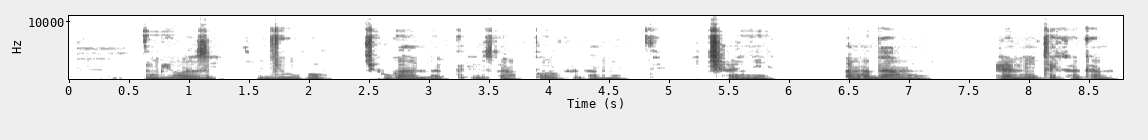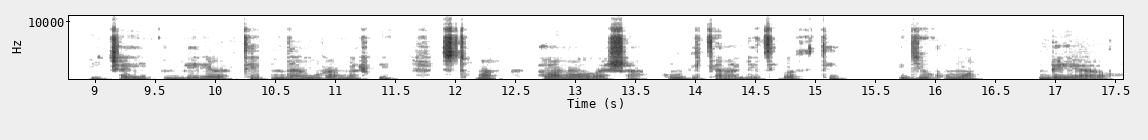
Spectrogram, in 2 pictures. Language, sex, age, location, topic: Kinyarwanda, male, 25-35, Kigali, government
